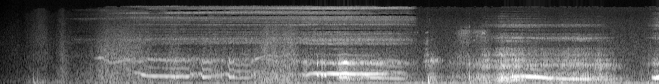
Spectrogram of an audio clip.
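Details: Simulated, acted wheezing recorded as a sound effect, not a patient: breathing with high whistling, musical tones drawn out through each breath; imitation wheeze.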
